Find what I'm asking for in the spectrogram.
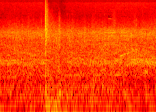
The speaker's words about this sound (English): And they fire off the artillery here after scores.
